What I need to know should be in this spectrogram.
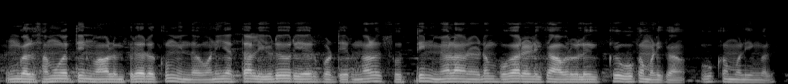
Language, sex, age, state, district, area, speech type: Tamil, male, 18-30, Tamil Nadu, Kallakurichi, urban, read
